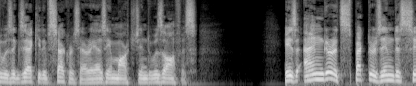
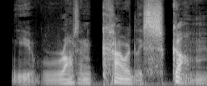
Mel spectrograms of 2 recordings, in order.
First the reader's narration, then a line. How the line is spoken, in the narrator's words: Morton hissed at seeing Spectre flee for his life without the least concern for the 1,100 souls he left behind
